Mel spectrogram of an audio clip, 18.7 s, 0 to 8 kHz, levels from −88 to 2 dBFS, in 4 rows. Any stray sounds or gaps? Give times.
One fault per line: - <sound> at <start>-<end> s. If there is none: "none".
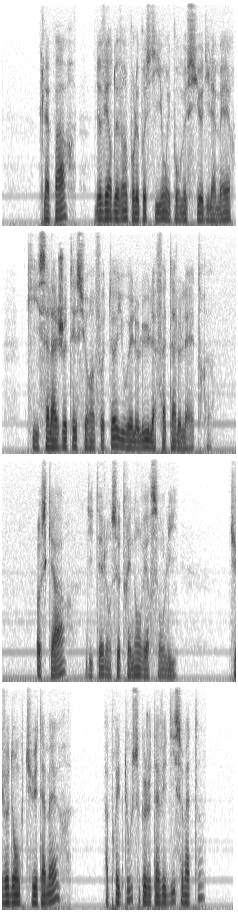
none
